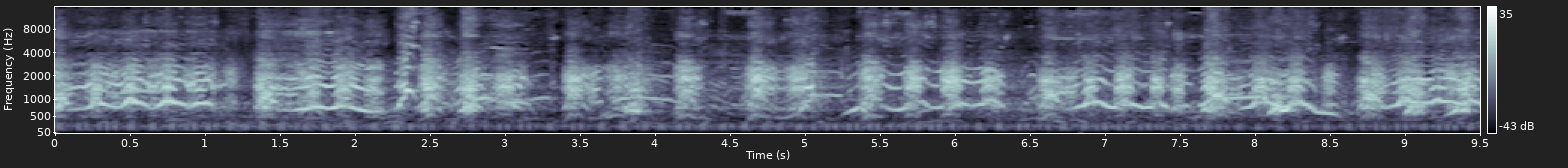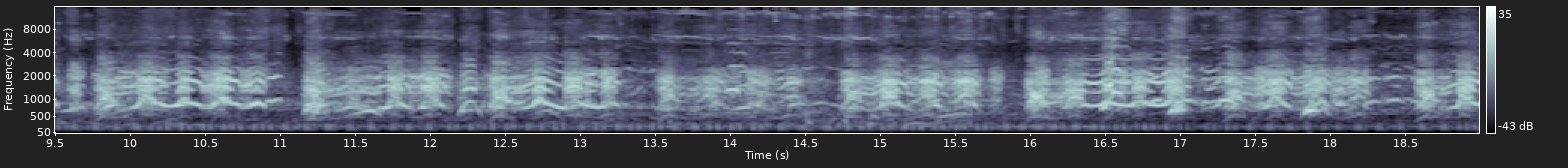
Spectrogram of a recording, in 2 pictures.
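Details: Siberian huskies, first team of the day at sled dog races north of Weed, California, on February 9, make an excited racket before the start; rapid overlapping yelps, barks and short wavering howls continue unbroken with a low hum beneath.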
